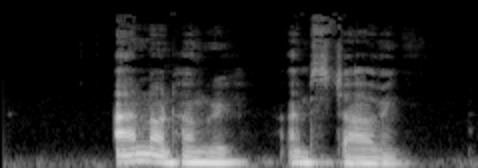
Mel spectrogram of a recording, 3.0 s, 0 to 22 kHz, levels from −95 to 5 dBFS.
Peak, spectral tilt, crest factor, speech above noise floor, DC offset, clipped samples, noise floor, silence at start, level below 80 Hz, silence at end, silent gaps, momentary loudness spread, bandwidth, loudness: -4 dBFS; -8.5 dB/octave; 18 dB; 40 dB; under 0.1%; under 0.1%; -58 dBFS; 0.7 s; -40 dBFS; 0.4 s; none; 10 LU; 11.5 kHz; -21 LUFS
